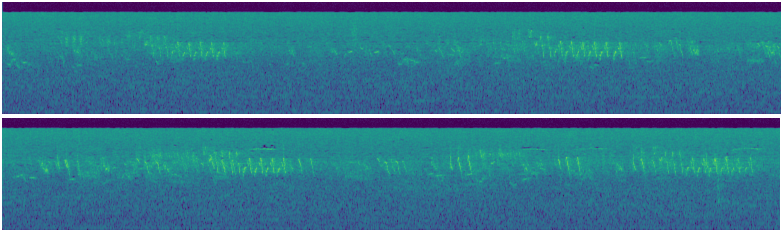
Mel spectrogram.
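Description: A hedgehog rustles through grass.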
